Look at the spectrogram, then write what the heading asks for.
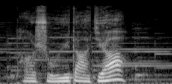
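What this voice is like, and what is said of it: Dignified character voice. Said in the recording (Chinese): “老鼠用很有尊严的声音说”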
